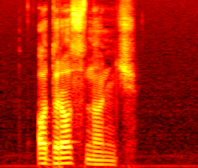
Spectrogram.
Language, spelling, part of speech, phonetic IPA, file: Polish, odrosnąć, verb, [ɔdˈrɔsnɔ̃ɲt͡ɕ], Pl-odrosnąć.ogg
